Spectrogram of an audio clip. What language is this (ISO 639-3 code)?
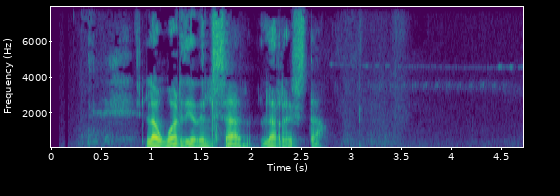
cat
